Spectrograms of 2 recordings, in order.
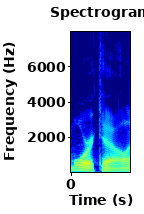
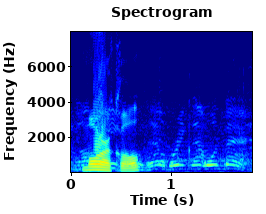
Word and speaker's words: Morkel: We've been calling him Morikow. I think they want to call him Moracle.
